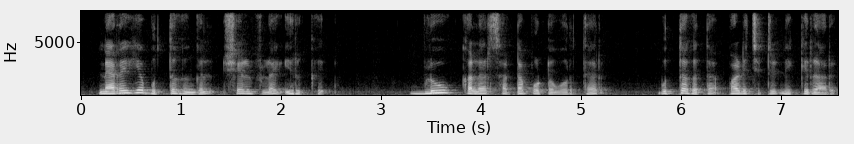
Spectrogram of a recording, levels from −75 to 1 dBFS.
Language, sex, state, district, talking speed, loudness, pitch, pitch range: Tamil, female, Tamil Nadu, Nilgiris, 105 wpm, -18 LUFS, 160 Hz, 150-175 Hz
